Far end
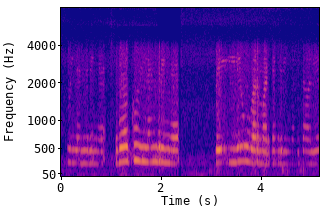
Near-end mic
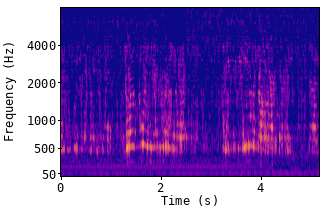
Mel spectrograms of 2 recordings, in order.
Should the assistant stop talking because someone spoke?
No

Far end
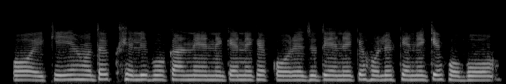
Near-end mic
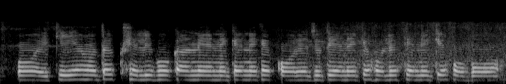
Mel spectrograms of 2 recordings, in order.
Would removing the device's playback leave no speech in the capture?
Yes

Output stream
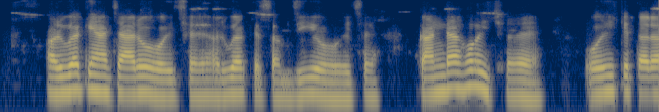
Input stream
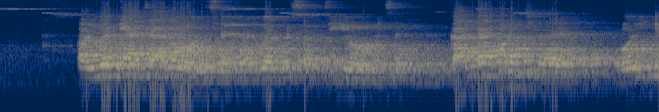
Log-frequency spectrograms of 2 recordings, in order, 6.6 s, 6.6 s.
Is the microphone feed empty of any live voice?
Yes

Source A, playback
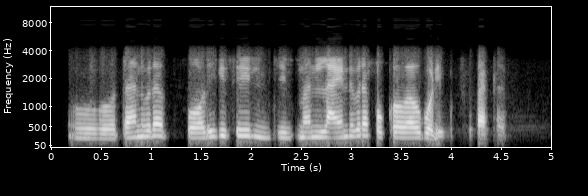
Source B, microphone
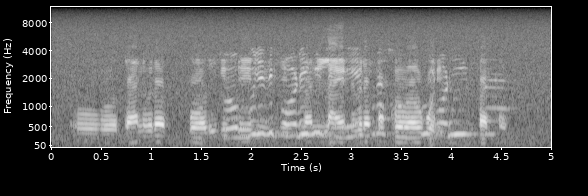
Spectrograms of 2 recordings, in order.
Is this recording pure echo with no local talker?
No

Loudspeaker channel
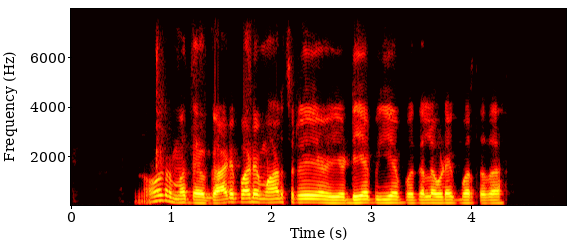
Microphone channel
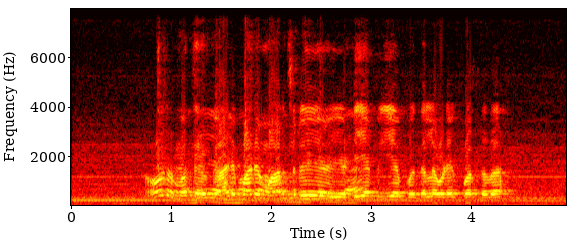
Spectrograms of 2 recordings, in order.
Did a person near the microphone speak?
Yes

